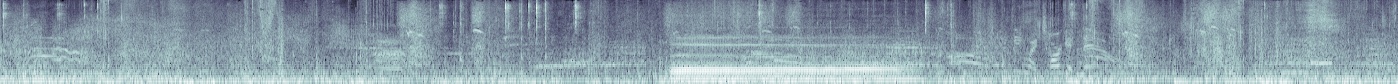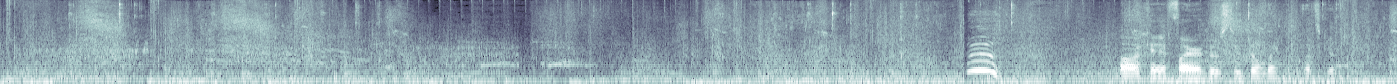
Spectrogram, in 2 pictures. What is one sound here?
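A bowstring twangs as arrows are loosed.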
